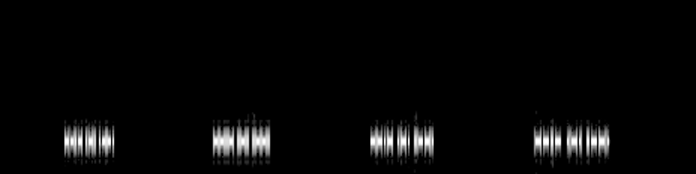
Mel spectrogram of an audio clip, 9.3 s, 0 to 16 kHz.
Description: Morse code, heard as a keyed tone, about 55 wpm, 700 Hz. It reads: QRP QRP QRP QRP
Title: Speed-Racing Top 90 QSO Elements 45wpm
